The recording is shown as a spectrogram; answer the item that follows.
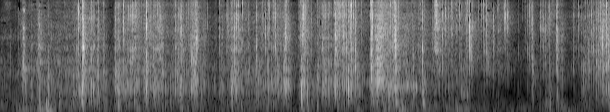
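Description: Wrappers of trading card packs crinkling as the packs are pulled out of a cardboard blaster box, with the cardboard flap rustling. Irregular crackles throughout, easing briefly about five seconds in.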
